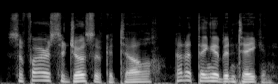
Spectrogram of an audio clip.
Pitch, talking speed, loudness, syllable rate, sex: 135 Hz, 280 wpm, -17 LUFS, 5.8 syllables/s, male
